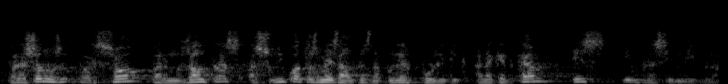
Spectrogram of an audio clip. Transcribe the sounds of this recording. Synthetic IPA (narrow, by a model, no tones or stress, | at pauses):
pɐɾɔsomuzpɐɾsɔpɐɾnuzawt̪ɾɐsɐsumikwɔt̪ɐzmajzalt̪ɐzðɐpuðeɾpulit̪ikɐɐnɐket̪kaw | ɛz | impɾəsind̪iβle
